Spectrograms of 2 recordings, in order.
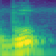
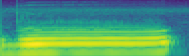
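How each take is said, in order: First: The vowel is short. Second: The vowel is held long. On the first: "Au lieu de dire bou" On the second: "on dit bou"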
